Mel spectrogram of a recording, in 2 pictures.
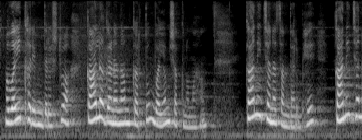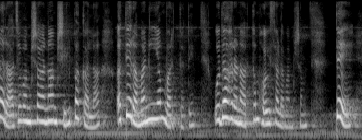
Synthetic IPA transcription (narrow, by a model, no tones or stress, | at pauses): ʋɐjkʰɐɾimd̪ɾɪʃʈʋɐkaːlɐɡɐɳɐnaːmkɐɾt̪umʋɐjɐmʃɐknumɐɦɐ | kaːnit͡ʃɐnɐsɐnd̪ɐɾbʱjeː | kaːnit͡ʃɐnɐɾaːd͡ʒɐʋɐmʃaːnaːmʃilpɐkɐlaɐt̪eɾɐmɐɳiːjɐmʋɐɾt̪ɐt̪e | ud̪aːɦɐɾɐɳaːɾt̪ʰɐmɦoːjsɐɭɐʋɐmʃɐm | t̪eː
